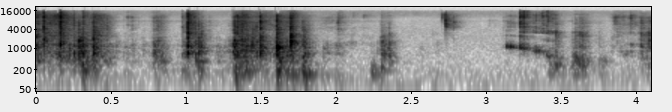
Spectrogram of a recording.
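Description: Crisp, light shrimp chips being chewed: a run of irregular crunches, dense for about two seconds and then thinning out to a few.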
